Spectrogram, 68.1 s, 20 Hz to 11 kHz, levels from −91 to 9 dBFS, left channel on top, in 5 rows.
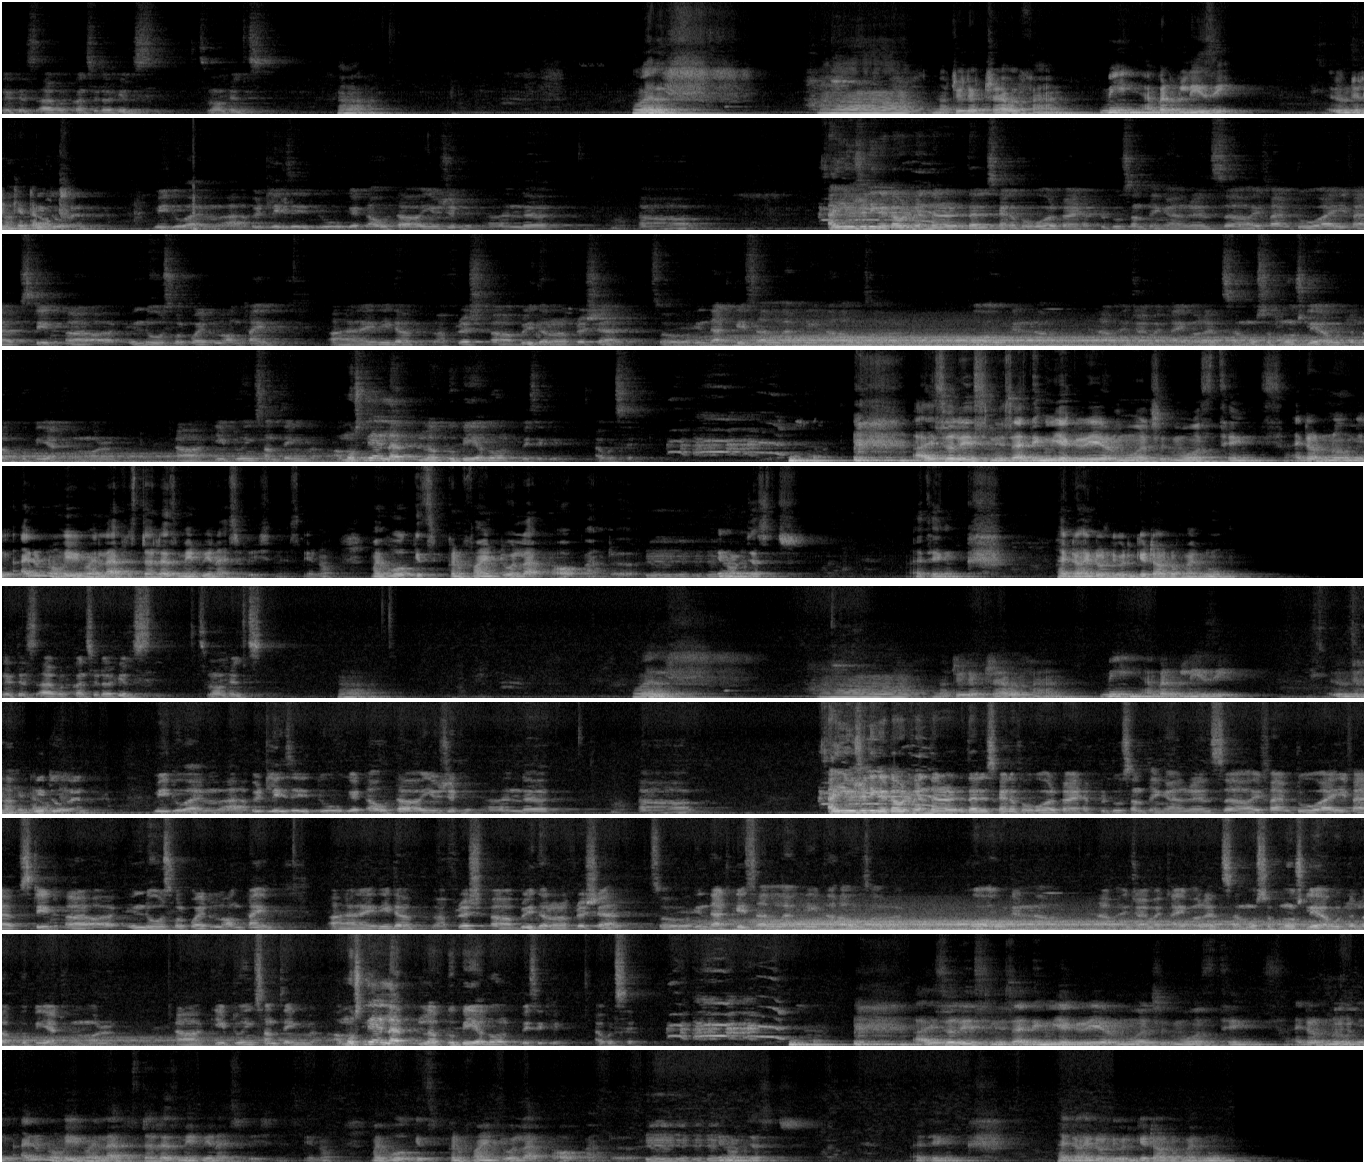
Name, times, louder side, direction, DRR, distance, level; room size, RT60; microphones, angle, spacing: voice 1, 0.0-1.5 2.1-2.6 8.1-8.3 13.0-13.2 13.6-14.7 15.1-19.1 19.7-20.6 21.8-30.0 30.5-33.5 33.8-36.3 36.8-42.0 42.6-46.5 46.8-47.2 47.5-48.7 54.2-54.5 60.9-61.7, right 5 dB, 90° right, 0.6 m, -35 dB
voice 2, 3.4-3.9 6.3-7.4 8.1-12.4 13.2-14.3 48.7-57.1 57.5-60.8 61.6-62.5 63.6-64.5 65.0-66.8, left 3 dB, 70° left, 0.5 m, -32 dB
sound 1, 33.9-45.1, right 2 dB, 45° right, 0.9 m, -34 dB
20.0 x 10.5 x 2.7 m
head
